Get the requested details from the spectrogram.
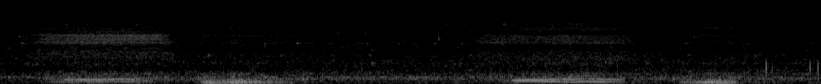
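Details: Sleeping yellow Labrador: soft, low rumbling snores with each slow breath, about two cycles in eight seconds, over steady running water background; ordinary sleep snoring.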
